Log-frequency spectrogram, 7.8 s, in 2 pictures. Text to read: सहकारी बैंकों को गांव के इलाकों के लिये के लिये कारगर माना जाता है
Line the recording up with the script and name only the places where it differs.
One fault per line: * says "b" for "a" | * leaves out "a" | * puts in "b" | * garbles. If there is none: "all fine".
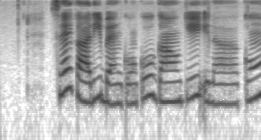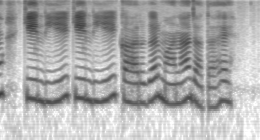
all fine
